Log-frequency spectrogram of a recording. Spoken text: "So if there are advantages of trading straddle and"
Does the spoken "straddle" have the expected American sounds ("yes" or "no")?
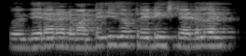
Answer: no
